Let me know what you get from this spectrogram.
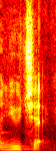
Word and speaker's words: Juszczyk: Kyle Juszczyk.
